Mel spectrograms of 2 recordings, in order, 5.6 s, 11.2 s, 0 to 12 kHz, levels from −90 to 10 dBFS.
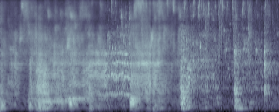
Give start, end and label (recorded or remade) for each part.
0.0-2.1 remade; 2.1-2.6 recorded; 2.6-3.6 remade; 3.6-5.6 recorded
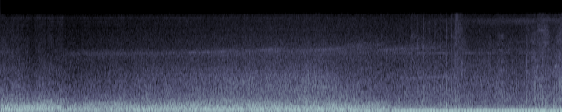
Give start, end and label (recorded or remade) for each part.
0.0-7.3 remade; 7.3-9.0 recorded; 9.0-11.2 remade

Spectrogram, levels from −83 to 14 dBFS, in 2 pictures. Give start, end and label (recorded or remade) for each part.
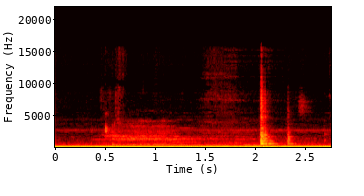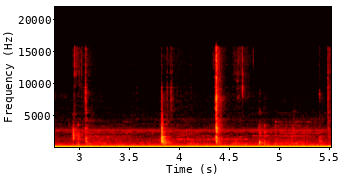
0.0-1.7 recorded; 1.7-2.3 remade; 2.3-5.5 recorded

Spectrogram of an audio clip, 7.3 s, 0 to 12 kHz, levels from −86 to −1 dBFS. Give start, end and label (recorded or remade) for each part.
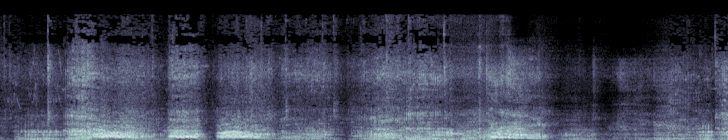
0.0-4.5 recorded; 4.5-6.7 remade; 6.7-7.3 recorded

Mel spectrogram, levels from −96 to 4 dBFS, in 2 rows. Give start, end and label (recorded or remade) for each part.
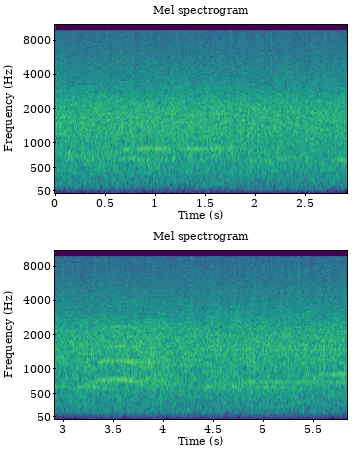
0.0-5.8 recorded

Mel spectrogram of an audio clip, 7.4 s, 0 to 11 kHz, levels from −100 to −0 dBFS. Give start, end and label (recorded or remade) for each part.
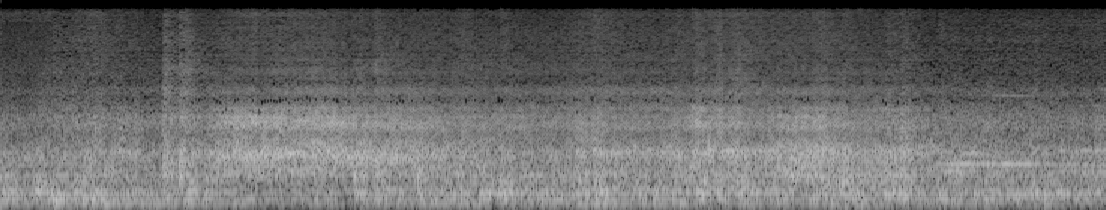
0.0-1.5 recorded; 1.5-5.9 remade; 5.9-7.4 recorded

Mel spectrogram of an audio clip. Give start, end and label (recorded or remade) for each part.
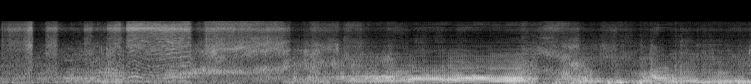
0.0-0.6 remade; 0.6-1.9 recorded; 1.9-7.5 remade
